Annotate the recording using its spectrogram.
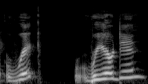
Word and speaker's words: Rick Riordan: And it is adapted from the popular book, The Lightning Thief, by Rick Riordan. – Yeah. – I said that right? – You did.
